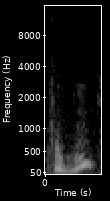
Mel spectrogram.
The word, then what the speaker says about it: 국민: 그러니까 소문자로 적어주시고, 그 다음에 요게 지금 저기 자음동화 비음화를 일으켰습니다. 그래가지고 국민이 아니라 궁 이렇게 나기 때문에 발음대로 NG로 써주고요.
